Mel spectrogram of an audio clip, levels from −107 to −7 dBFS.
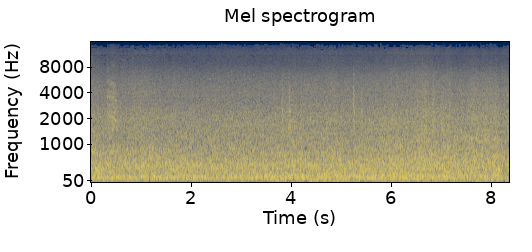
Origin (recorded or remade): recorded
